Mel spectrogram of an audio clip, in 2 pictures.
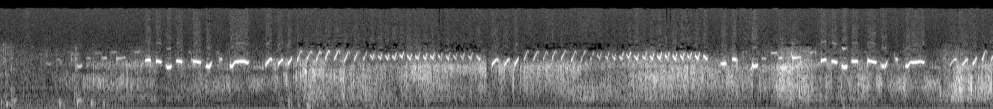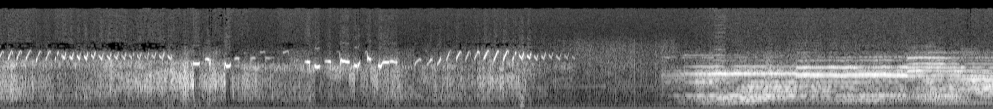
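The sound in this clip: A bird-call interval signal from Italian shortwave radio: many quick chirps and warbling trills repeat over a steady low hum. Near the end the chirping gives way to a louder, sustained tonal passage.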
